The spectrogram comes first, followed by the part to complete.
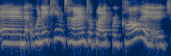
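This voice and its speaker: A woman in a Spanish accent at a moderate pace. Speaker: public health researcher. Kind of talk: prepared speech. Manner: hesitant, many fillers.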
